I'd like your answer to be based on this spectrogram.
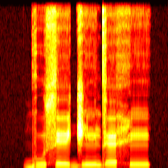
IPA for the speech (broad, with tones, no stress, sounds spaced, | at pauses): ɡ u˦ s e˧ d͡ʒ ĩ˨ d ɛ˨˦ h ĩ˧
